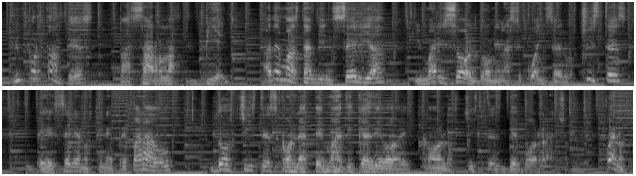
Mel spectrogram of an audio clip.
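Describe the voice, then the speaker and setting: A man hosting a casual interview for language learners, chatty and friendly, often repeating words as he goes. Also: mid-range voice. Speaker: podcast host.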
